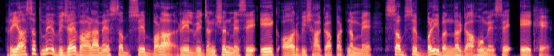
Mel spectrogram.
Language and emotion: Urdu, neutral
